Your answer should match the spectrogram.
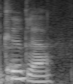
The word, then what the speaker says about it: Coogler: Googler, wow, get his name right. Ryan Coogler.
